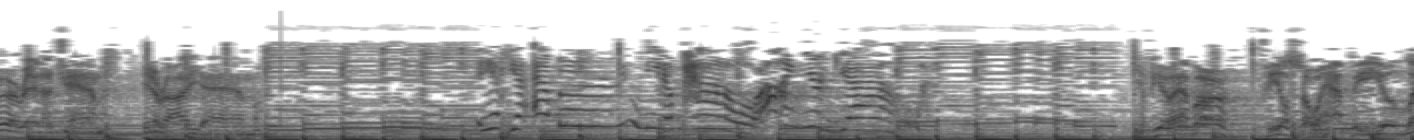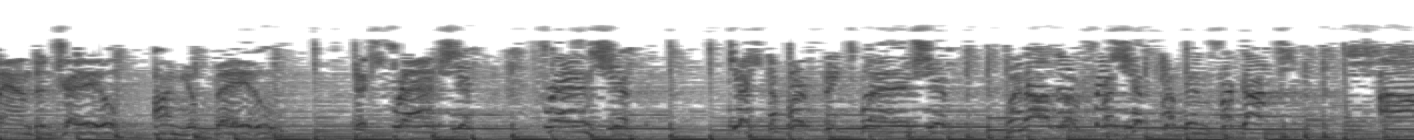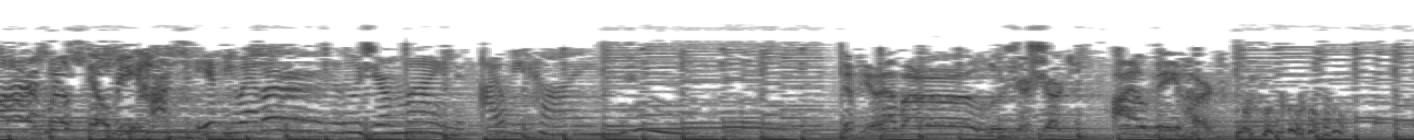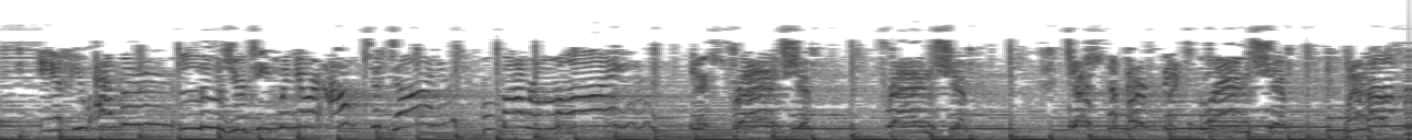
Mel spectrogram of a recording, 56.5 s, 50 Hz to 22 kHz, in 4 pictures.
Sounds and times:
Music: 0.0 - 56.5.

